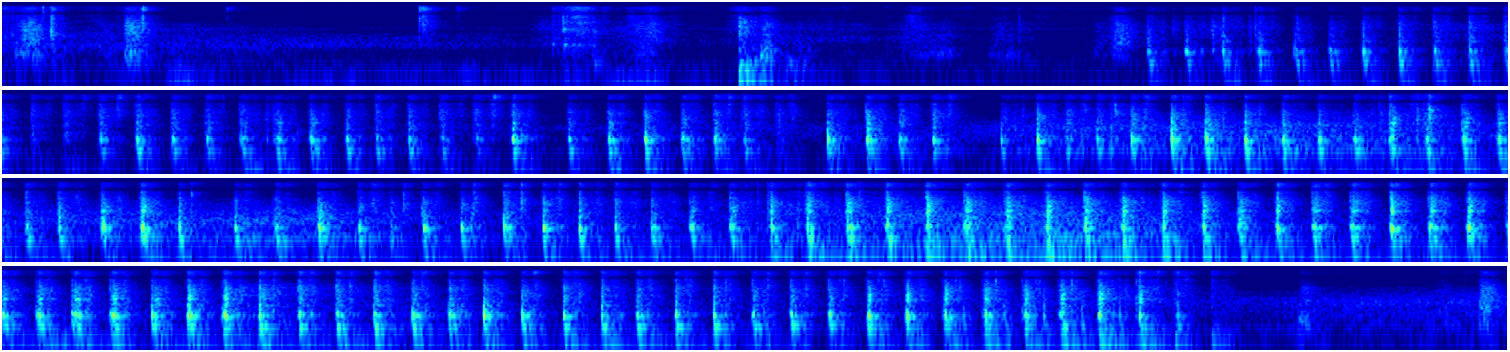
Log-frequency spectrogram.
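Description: Paintbrush dabbing thick acrylic paint onto paper on a hard board, a fast, even tapping of about four to five strokes a second with a short ring on each. It starts after a few single knocks about five seconds in and stops just before the end.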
